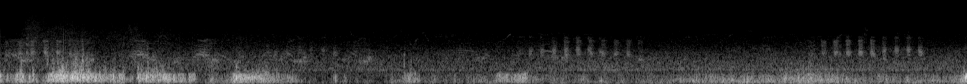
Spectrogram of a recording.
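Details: Greater Canada geese, a family group seen near Visé, Belgium, south of Maastricht, on 16 May 2023; short bursts of rapid, harmonic honking notes come late in the recording over heavy, low rumbling noise.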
